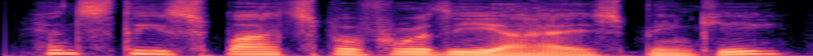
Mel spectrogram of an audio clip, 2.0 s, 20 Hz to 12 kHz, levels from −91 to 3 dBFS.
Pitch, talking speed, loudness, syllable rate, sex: 135 Hz, 205 wpm, -16 LUFS, 6.6 syllables/s, male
